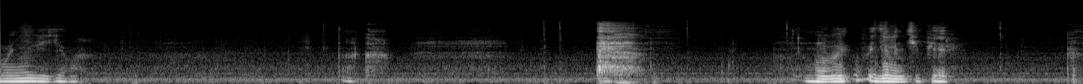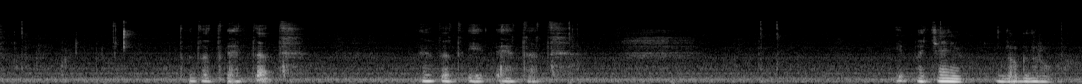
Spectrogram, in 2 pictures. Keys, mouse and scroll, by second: 0.6-1.3 scroll up 3, 1.8-3.1 scroll up 1, 3.1-3.5 scroll down 1, 5.8 click, 7.3 click, 9.1-14.5 drag, 18.8 click, 20.6-21.6 drag.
